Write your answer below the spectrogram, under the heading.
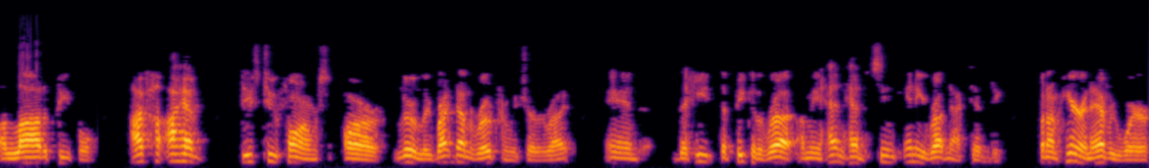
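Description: A man with an American accent, an ordinary speaking voice, medium pitch, fairly quick pace and big swings in loudness. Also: ordinary pitch variation. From US Midwest (Missouri). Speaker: hunting video show host. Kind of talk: casual chat. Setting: phone call.

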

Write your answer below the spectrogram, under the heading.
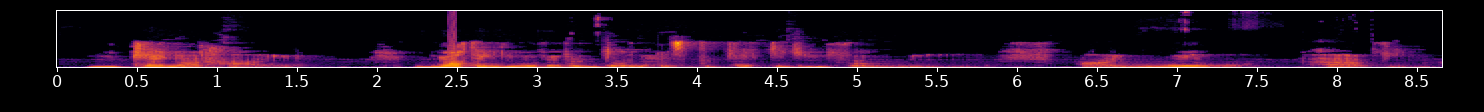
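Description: Using a put-on character voice, a man speaks at a very deep, low pitch and fairly slow pace in a menacing tone, with long, frequent pauses.

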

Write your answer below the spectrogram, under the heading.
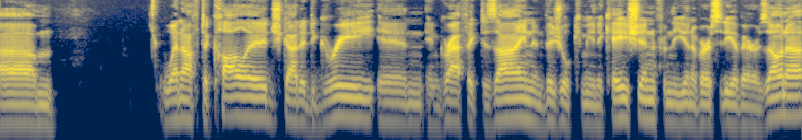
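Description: Here a man speaks in an ordinary speaking voice, fairly low in pitch, at a moderate pace with fairly even intonation. The recording is dry and close, with no echo. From Southern California (born in South Africa, moved 1980). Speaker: marketing and branding entrepreneur. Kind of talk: interview.

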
